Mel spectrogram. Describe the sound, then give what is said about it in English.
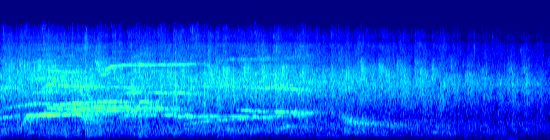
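A church audience applauds with a continuous wash of clapping that stays steady at first, then gradually thins and fades toward the end. “Let's put our hands together for us. Let's welcome.”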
